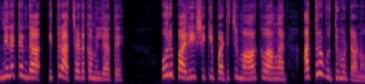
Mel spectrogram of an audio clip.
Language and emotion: Malayalam, angry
